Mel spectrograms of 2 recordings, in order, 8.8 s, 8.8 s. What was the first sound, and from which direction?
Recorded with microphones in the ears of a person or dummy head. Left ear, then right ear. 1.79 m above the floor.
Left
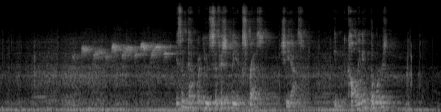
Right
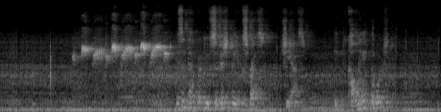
A bird, 30° right (ahead or behind).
